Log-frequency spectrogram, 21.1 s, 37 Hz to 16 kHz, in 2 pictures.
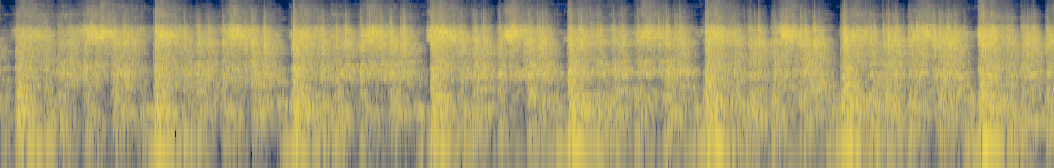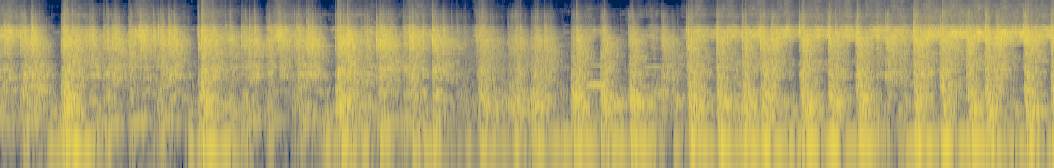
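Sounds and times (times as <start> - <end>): percussion dance music with drums: 0.0 - 21.0.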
